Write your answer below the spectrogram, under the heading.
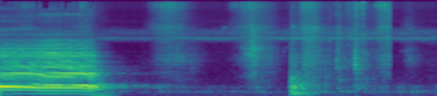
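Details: A calf bellows once, a loud rich moo about a second long that drops at its end, followed by quiet rustling and a few knocks against a constant high insect drone.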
